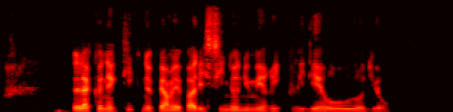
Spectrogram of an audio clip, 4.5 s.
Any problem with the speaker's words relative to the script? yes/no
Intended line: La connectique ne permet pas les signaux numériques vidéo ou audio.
no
